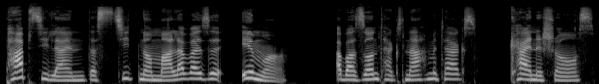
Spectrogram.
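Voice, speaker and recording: An actress playing a lively, cheeky girl detective in a children's radio play, chatty and expressive. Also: a little high, a little slow, no echo, studio quality. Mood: pleading.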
